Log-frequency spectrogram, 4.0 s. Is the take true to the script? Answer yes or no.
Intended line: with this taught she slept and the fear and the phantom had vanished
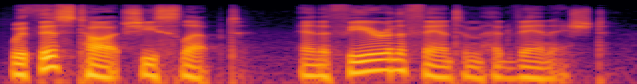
yes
